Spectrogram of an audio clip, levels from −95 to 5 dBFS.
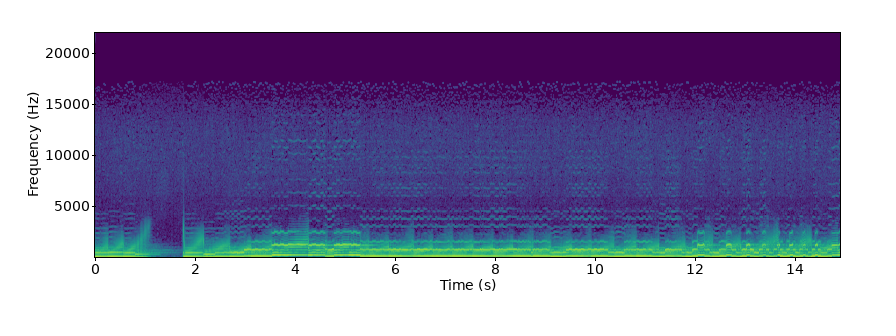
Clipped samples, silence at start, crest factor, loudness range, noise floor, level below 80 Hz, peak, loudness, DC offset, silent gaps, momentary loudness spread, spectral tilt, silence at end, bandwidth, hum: under 0.1%; 0 s; 10 dB; 2 LU; -46 dBFS; -32 dBFS; -2 dBFS; -14 LUFS; under 0.1%; none; 3 LU; -10.5 dB/octave; 0 s; 4 kHz; none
